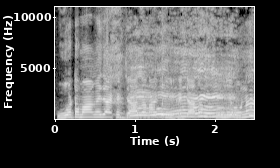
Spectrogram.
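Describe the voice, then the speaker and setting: A man playing a drunken, blustering village headman in a comedy skit, with an eastern Uttar Pradesh accent and loud, drawn-out speech. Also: high voice, animated. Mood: boisterous. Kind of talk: rustic comedy skit acting. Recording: noisy amateur outdoor recording with clicks.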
